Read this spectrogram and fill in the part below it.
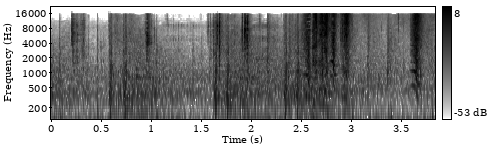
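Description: Rapid gunfire in the video game Fortnite, bursts of shots crackling in fast succession over footsteps and game ambience, loud and close throughout.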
